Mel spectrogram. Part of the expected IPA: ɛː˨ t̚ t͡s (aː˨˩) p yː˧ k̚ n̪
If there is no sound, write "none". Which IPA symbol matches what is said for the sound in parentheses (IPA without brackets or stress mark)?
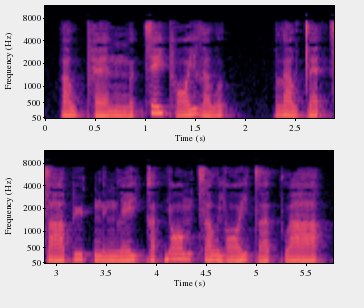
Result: aː˨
